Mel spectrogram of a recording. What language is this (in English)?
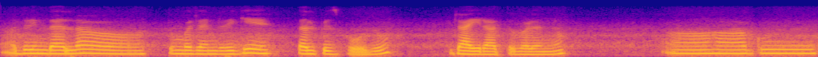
Kannada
